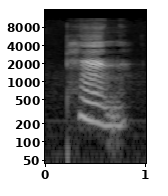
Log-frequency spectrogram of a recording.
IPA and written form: pʰɛ̃n (PEN)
